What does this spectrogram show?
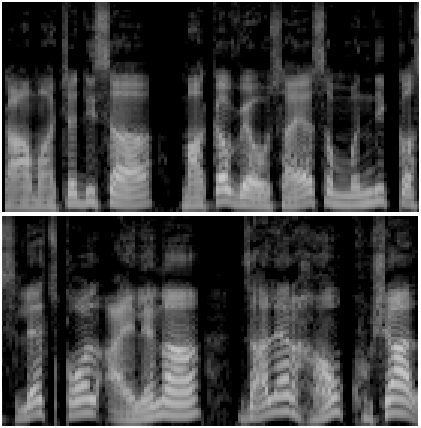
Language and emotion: Goan Konkani, happy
